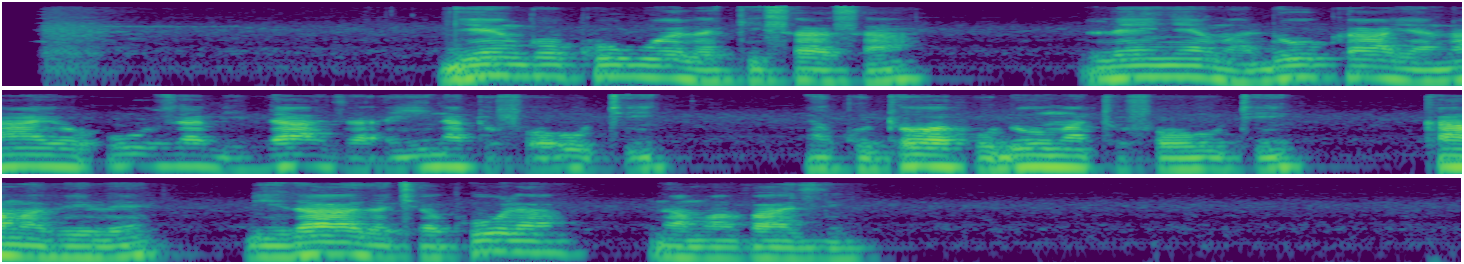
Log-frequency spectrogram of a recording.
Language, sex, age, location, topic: Swahili, male, 18-24, Dar es Salaam, finance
